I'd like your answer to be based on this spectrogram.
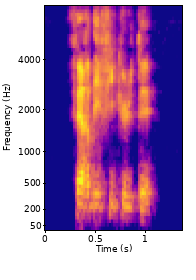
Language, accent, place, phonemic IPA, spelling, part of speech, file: French, France, Lyon, /fɛʁ di.fi.kyl.te/, faire difficulté, verb, LL-Q150 (fra)-faire difficulté.wav
- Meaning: 1. to object to (doing something), to be reluctant to (do something), to (do something) grudgingly 2. to be problematic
